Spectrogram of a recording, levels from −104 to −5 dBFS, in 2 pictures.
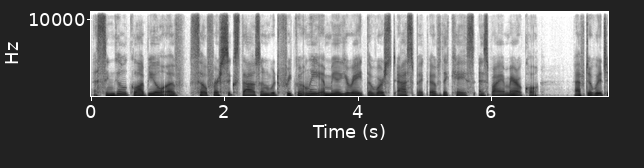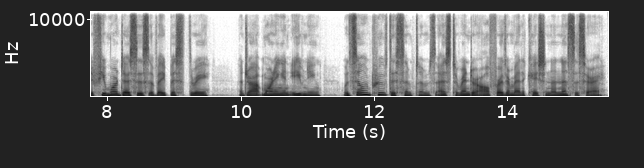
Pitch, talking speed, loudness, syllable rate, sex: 185 Hz, 180 wpm, -18 LUFS, 5.6 syllables/s, female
